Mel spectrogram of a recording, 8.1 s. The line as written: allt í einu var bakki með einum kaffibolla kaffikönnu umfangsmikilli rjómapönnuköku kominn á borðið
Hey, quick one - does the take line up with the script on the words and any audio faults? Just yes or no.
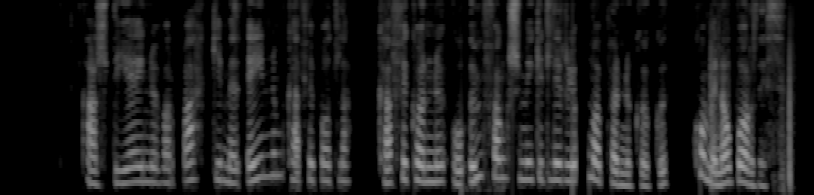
no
